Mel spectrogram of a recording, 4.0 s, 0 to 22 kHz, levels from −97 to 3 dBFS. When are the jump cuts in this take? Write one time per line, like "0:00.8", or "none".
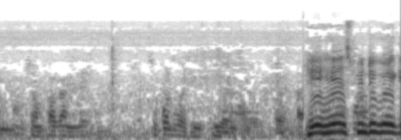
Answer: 0:03.0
